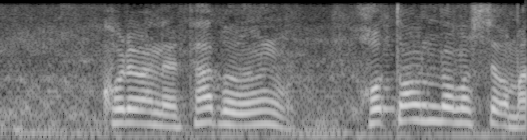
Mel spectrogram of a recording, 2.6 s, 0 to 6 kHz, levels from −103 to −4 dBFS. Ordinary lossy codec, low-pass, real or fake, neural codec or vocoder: none; 5.4 kHz; fake; codec, 16 kHz, 4 kbps, X-Codec, HuBERT features, trained on LibriSpeech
